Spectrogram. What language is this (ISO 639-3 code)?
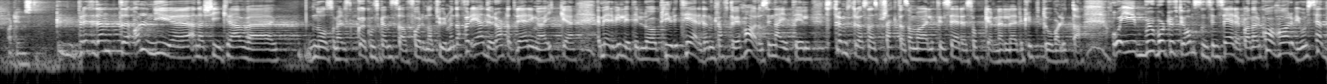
nor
